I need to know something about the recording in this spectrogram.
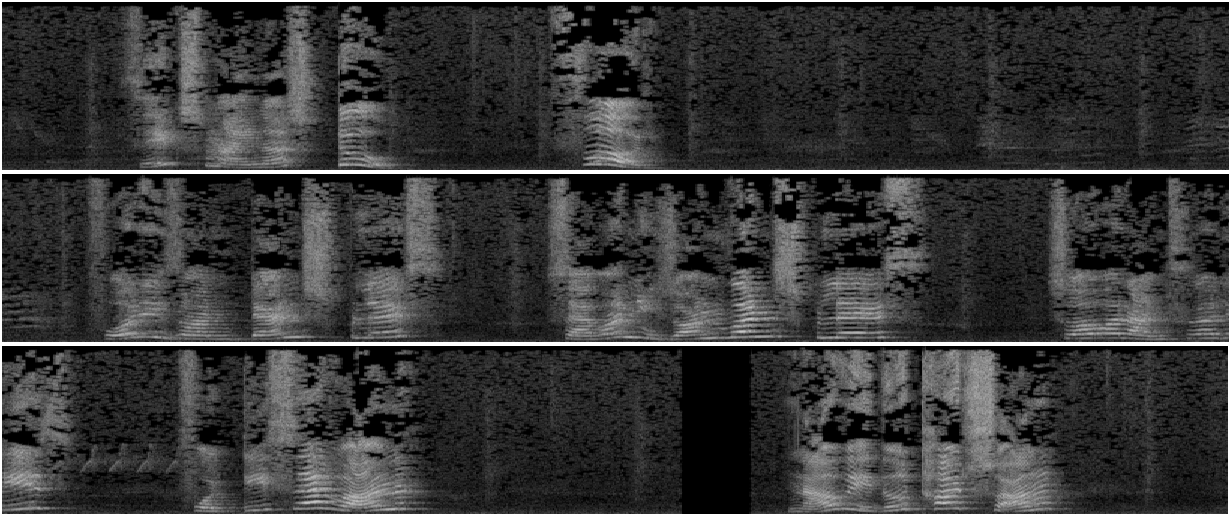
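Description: A young boy speaks clearly and with animation, close by.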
